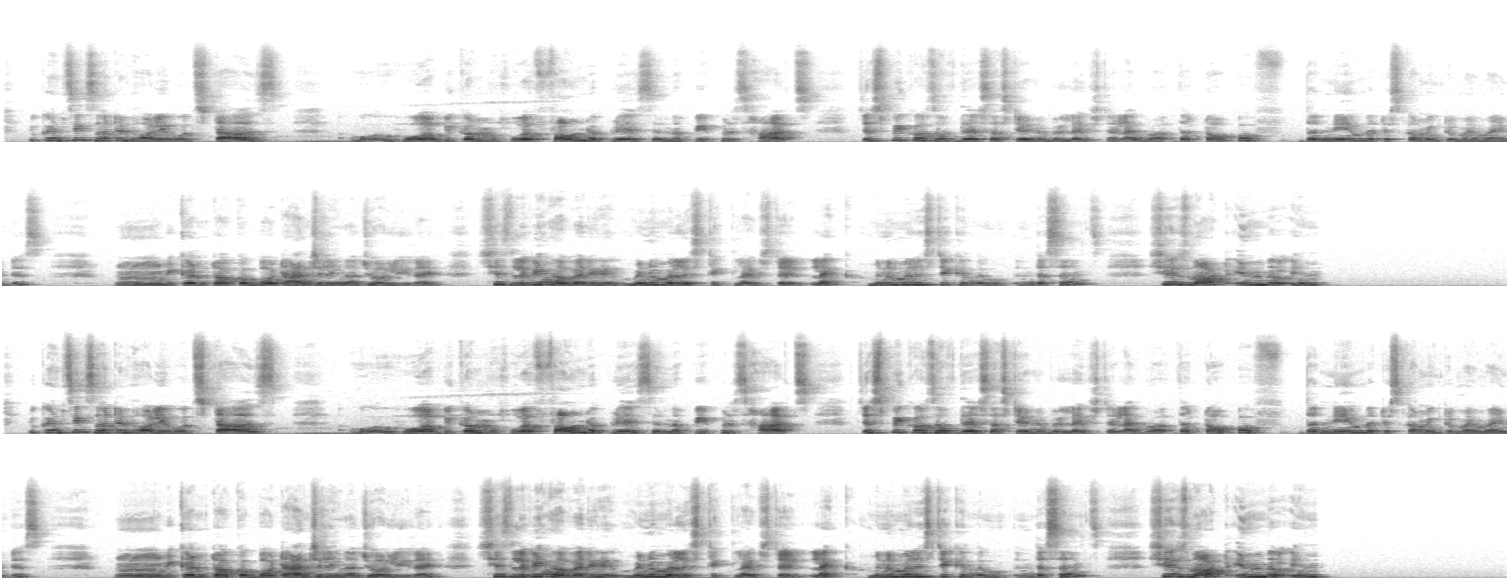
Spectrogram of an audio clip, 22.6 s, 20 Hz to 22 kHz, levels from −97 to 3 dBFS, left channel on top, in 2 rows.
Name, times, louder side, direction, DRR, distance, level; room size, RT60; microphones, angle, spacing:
voice 1, 0.2-5.9 6.4-9.4 9.7-11.5 11.8-21.2, right 2 dB, 25° right, 0.5 m, -28 dB
5.8 x 2.1 x 2.7 m
head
